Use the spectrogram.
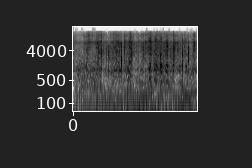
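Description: A forest fire burning at night, steady dense crackling and rushing noise close by with no voices.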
